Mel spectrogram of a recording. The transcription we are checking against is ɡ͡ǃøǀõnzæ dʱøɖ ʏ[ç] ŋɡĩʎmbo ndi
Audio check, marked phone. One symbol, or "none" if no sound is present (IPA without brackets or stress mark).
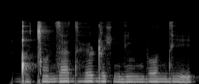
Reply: ç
